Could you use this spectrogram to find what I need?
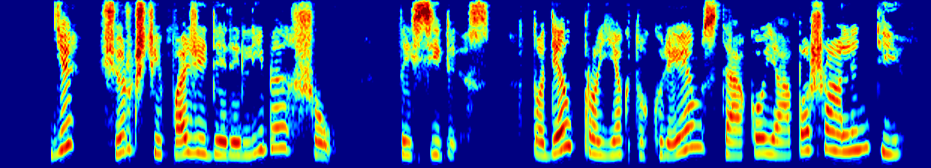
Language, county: Lithuanian, Panevėžys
